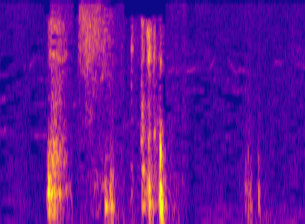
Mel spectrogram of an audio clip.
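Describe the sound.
Typing an email on a computer keyboard: a quick burst of soft key clicks, a short pause, then a couple more taps, all fairly faint.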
